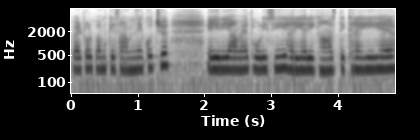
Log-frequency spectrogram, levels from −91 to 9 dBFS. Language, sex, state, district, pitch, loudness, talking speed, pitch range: Hindi, female, Uttar Pradesh, Deoria, 215 Hz, -15 LUFS, 170 wpm, 215-225 Hz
